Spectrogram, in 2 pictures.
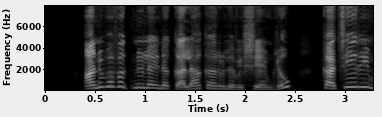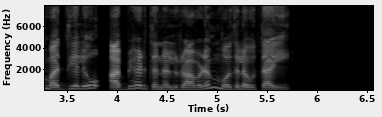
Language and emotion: Telugu, neutral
